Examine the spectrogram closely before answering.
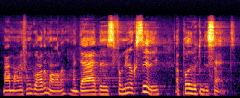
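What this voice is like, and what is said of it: Spanish-influenced accent, soft fast consonants. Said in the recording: “my accent kind of gave me away ... the accent doesn't emphasize the consonants ... I don't say my consonants too well because it just talks faster than I'm supposed to in English”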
